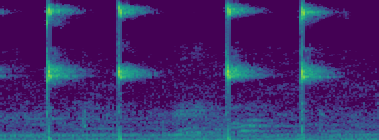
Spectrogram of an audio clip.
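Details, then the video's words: Lovebird ngetik ticking, used as a lure to prompt other lovebirds to trill: four sharp, high, isolated ticks spaced about half a second or more apart against quiet background noise. "LOVEBIRD NGETIK SAMBUNG NGEKEK PANJANG"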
